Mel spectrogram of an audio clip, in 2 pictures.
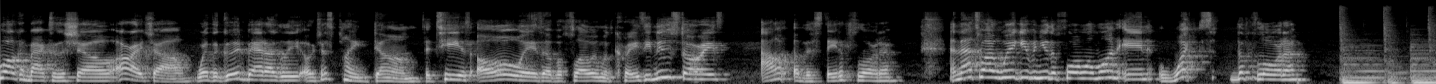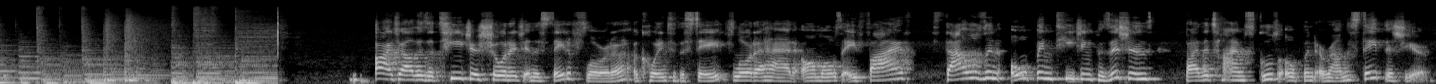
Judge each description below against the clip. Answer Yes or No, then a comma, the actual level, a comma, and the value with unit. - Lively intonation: Yes, wide, 7.3 semitones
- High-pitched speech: Yes, high, 195 Hz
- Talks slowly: No, average, 160 wpm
